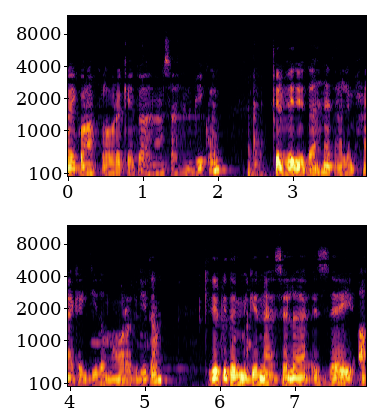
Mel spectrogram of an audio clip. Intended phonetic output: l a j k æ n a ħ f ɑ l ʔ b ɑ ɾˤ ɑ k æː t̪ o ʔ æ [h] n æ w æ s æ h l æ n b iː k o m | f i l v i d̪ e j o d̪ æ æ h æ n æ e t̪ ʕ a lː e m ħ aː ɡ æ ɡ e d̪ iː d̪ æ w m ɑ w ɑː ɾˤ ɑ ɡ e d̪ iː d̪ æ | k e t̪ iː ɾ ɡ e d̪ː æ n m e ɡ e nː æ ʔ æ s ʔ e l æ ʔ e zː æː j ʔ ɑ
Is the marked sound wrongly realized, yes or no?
no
